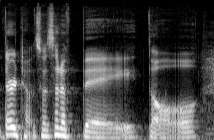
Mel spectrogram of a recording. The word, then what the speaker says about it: Beidou: North Star, but Beidou, the words should have been pronounced Beidou, so it should have been like both third tone. But in Chinese, when you put two third tone words together, the tone shifts, so it becomes second tone and then third tone.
